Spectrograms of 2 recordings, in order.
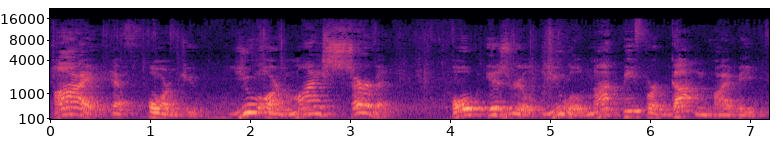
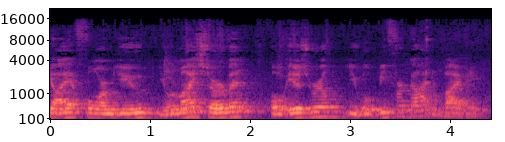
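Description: First: It is read expressively, with strong feeling. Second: It is read plainly, without much feeling.

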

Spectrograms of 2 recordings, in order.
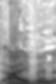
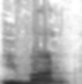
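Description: First: The name is said with an English accent. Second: The name is said with a Latino accent.

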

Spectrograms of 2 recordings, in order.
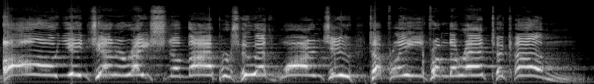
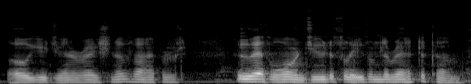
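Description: First: It is proclaimed loudly and forcefully. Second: It is said softly and timidly.

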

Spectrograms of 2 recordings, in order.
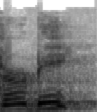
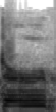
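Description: First: The word ends in an ee sound. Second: The word ends with no final vowel. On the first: "It's not Derby" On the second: "It's not Derb"

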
